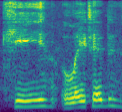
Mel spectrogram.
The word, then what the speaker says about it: chelated: oh speaking about iron is it chelated iron is a chi legged iron nobody knows for sure but I was told by a few different people to pronounce it as ki lated so or chelate in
